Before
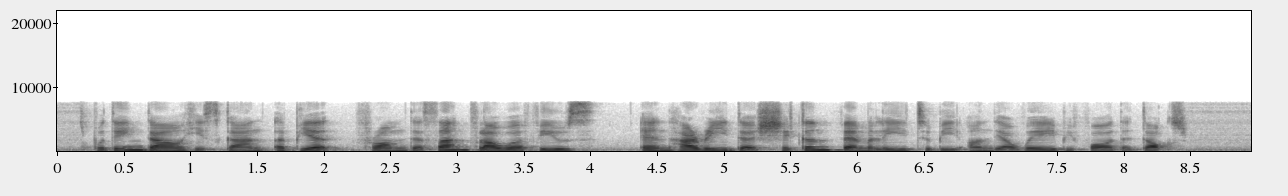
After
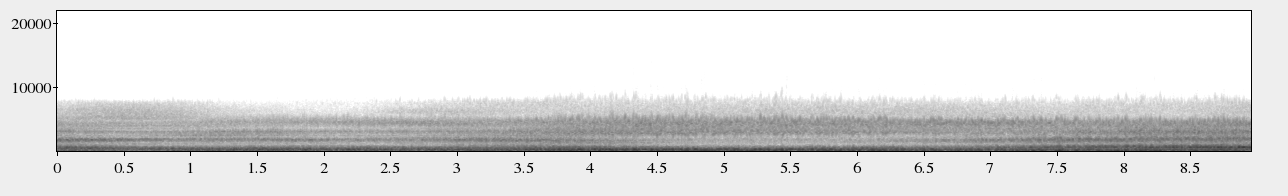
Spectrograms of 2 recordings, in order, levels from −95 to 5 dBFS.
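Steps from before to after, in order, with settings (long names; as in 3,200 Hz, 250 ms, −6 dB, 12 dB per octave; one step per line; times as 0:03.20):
delay that plays each chunk backwards 342 ms, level −6 dB
extreme stretch with random phases 35×, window 0.05 s, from 0:06.11
echo through a band-pass that steps 733 ms, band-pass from 190 Hz, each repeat 0.7 octaves, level −3 dB
highs frequency-modulated by the lows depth 0.24 ms
level −8 dB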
